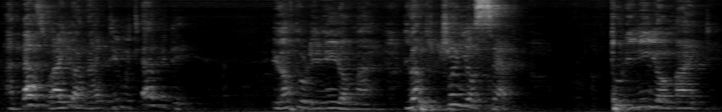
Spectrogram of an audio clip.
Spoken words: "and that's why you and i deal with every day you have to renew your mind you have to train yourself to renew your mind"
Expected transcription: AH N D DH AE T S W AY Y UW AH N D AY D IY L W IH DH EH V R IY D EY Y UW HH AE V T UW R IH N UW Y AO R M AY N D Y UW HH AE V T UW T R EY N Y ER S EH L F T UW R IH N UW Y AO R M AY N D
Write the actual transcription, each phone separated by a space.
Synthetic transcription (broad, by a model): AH N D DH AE T S W AY Y UW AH N AY D IY L W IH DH EH V R IY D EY Y UW HH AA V T UW R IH N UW Y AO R M AY N D Y UW HH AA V T UW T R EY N Y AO S EH L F T UW R IH N UW Y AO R M AY N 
